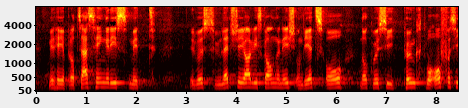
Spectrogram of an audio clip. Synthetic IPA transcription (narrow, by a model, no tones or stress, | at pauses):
mɪɾɦɛɪəpɾɔt͡sæshɪŋəɾiːsmɪt | ɪɾvʉsɪmlɛt͡ʃtəjɑːɾʋiːskɑŋːənɪʃʊndjɛt͡sonɔkʋʏsipʰʏŋkχtʋoʔɔfːəsi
